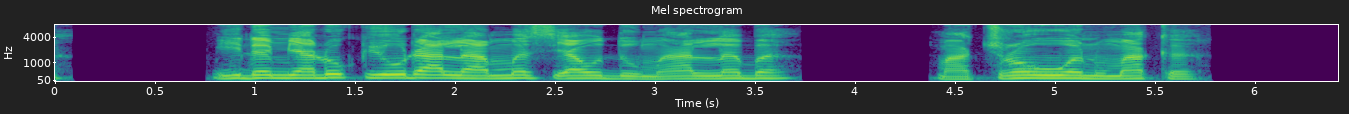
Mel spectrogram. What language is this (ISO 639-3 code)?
ewe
